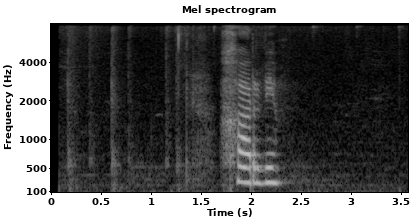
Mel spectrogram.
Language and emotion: Russian, neutral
